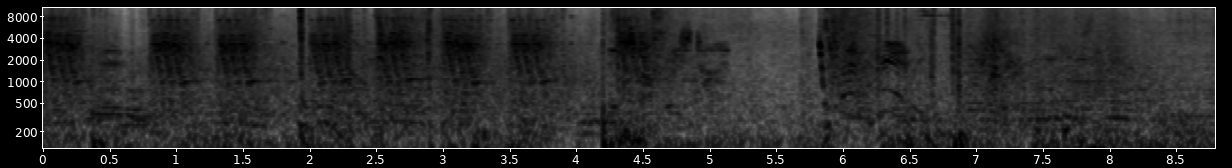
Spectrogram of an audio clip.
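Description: Blaster guns fire in rapid bursts.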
